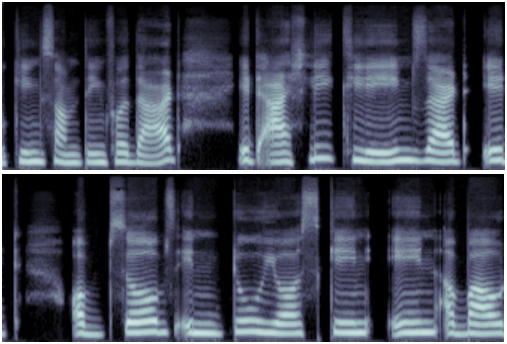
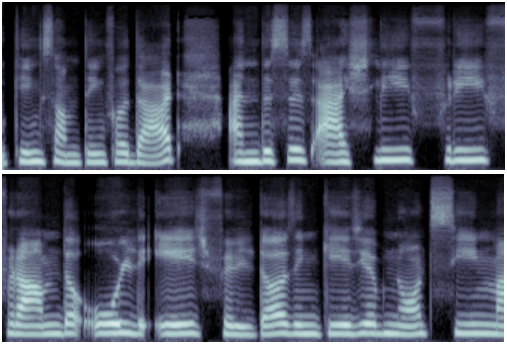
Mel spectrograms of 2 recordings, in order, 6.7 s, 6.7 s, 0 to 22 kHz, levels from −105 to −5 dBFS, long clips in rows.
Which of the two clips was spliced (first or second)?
first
